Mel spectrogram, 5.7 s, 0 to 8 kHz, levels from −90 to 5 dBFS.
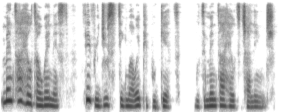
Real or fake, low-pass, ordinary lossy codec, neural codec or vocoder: real; 7.2 kHz; none; none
